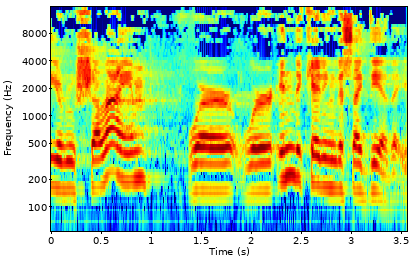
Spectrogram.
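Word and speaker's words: Yerushalayim (ירושלים): Whereas the pronunciation was always Yerushalayim. That's our tradition.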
